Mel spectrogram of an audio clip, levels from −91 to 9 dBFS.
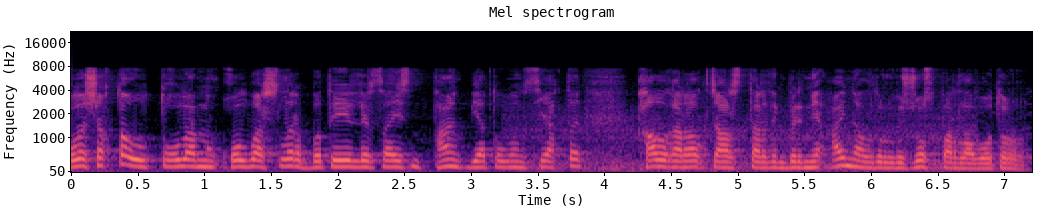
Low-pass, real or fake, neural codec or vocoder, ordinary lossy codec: none; real; none; none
